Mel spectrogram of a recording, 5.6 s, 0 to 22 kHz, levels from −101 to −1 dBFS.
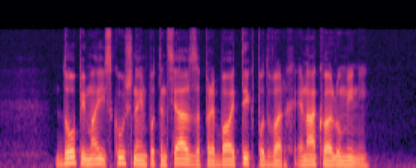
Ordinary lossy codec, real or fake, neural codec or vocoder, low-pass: none; real; none; none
